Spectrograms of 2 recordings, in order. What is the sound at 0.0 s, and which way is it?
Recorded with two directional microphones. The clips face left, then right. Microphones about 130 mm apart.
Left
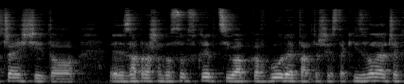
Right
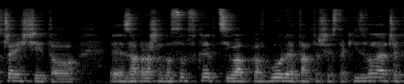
Speech, 25° left (ahead or behind).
